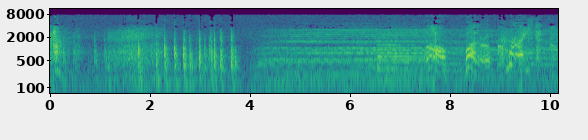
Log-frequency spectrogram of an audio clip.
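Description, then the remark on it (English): A rapid series of heavy wooden thumps and knocks as two people shove and force open a door with something wedged behind it, giving way to a sustained groaning tone, followed by brief agitated voices. “open the door! I can't! There's something wedged behind it.”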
